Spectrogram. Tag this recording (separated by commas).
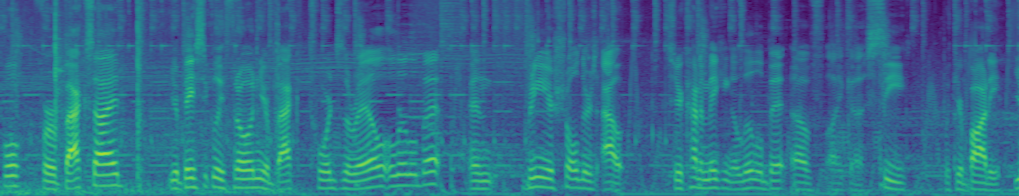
Music, Speech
